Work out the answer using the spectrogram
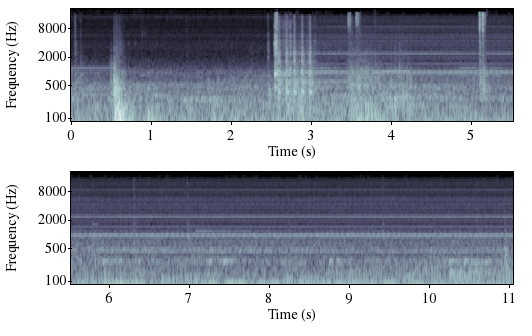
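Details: Car making a quick burst of rapid clicks as the key is turned to position I, before cranking; cause unknown.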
